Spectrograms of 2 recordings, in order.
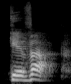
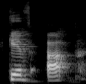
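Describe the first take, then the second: First: The two words are joined without a gap. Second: The two words are separated by a gap. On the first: The speaker calls it right. "we say give up" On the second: The speaker calls it wrong. "We don't say give up"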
